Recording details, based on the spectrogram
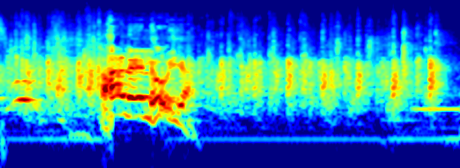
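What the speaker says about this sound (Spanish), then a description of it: "denle un aplauso a Cristo" A church congregation applauds in a burst of scattered clapping while a voice calls out praise over it and other voices speak.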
